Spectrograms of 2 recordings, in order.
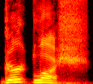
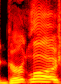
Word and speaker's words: Gert lush: When you That's not how they say it. Yeah. When you like something, you say Gert Lush.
